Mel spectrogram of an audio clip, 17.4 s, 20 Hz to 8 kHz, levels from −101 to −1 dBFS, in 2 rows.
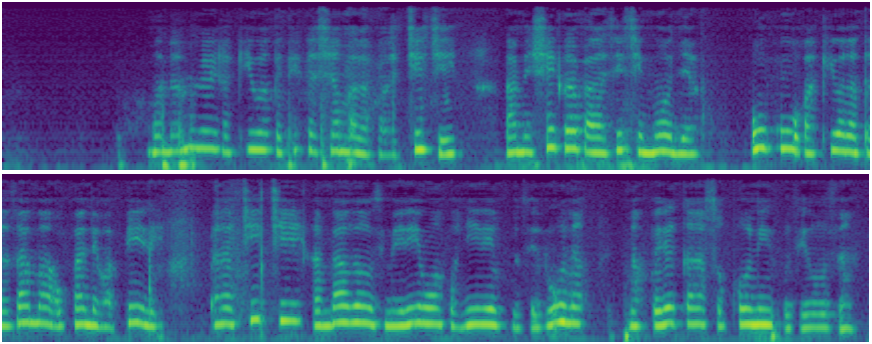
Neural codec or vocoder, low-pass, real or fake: autoencoder, 48 kHz, 32 numbers a frame, DAC-VAE, trained on Japanese speech; 7.2 kHz; fake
